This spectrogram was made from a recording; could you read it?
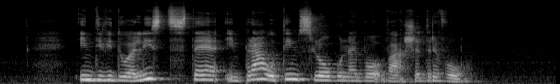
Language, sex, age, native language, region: Slovenian, female, 30-49, Slovenian, Gorenjska region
